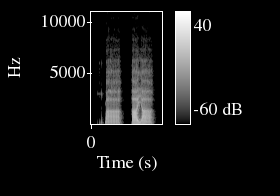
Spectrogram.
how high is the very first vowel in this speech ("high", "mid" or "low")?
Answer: low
